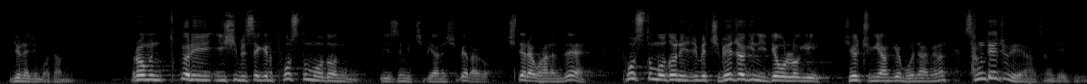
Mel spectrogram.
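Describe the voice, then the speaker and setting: A man preaching a sermon as pastor, speaking emphatically and echoing key words in a quieter voice. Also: high-pitched, vocal fry. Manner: emphatic preaching, repeats key words softly after stressing them. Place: church sanctuary. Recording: long church reverb.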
